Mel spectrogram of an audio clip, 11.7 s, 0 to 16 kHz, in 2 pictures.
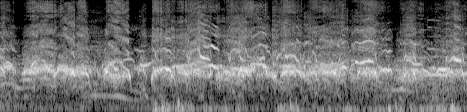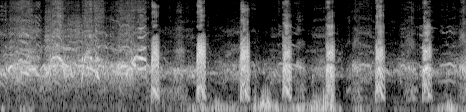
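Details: Large American white pelican and cormorant breeding colony on a remote Canadian island, June 2018, iPhone 7 Plus: a dense chorus of overlapping raspy calls, then sharp clicks and bumps toward the end.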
